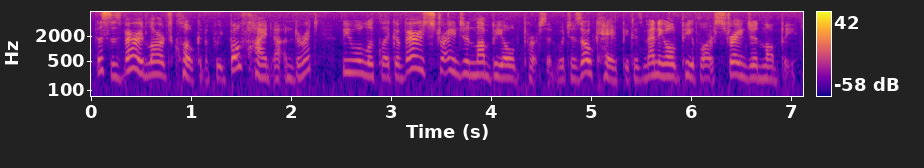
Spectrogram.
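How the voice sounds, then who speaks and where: Woman playing a fast-talking, earnest would-be knight. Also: mid-range voice, darkish tone, a little hiss or hum, lightly acted, low-quality recording. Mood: earnest, reassuring. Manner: formal, contraction-free, chivalrous, grandly earnest speech. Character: earnest, brave, naive young leatherworker playing knight, cheerfully oblivious. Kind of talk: scripted audio drama acting.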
